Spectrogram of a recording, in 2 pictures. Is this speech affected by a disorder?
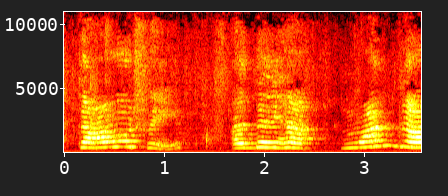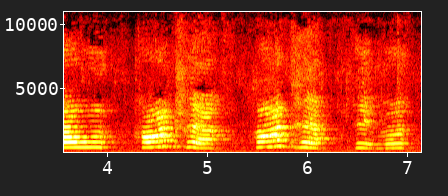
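Yes: cerebral palsy, spastic.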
